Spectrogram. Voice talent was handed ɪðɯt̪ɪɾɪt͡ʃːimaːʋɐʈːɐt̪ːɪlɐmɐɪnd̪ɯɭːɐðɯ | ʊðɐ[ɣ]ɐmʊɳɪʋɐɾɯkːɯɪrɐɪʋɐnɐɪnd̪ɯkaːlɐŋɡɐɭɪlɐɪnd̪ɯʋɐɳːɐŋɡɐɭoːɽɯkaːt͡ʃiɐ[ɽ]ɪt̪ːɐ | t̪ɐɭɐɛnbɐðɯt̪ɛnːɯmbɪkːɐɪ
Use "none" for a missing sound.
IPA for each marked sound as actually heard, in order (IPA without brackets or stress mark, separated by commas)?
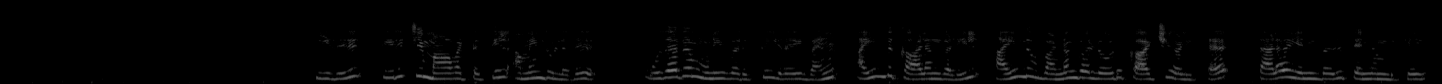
ɣ, ɭ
